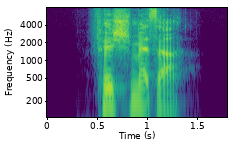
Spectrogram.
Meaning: fish knife
- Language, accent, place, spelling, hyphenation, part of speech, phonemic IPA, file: German, Germany, Berlin, Fischmesser, Fisch‧mes‧ser, noun, /ˈfɪʃˌmɛsɐ/, De-Fischmesser.ogg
